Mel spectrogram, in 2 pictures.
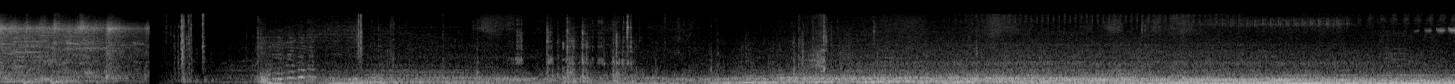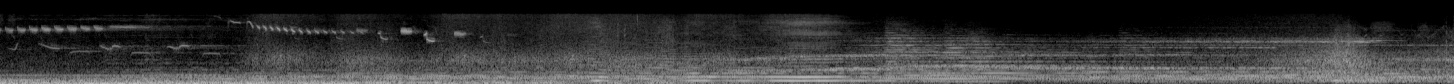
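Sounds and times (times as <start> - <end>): car engine rumbling: 2.2 - 27.5
birds chirping: 13.9 - 21.3.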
